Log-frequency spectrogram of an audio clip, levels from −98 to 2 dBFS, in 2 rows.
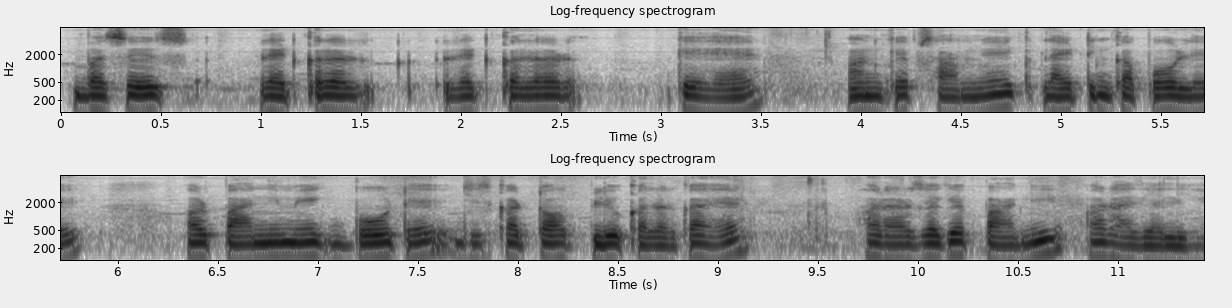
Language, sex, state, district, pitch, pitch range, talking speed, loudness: Marathi, male, Maharashtra, Sindhudurg, 125 Hz, 120-130 Hz, 170 wpm, -18 LUFS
